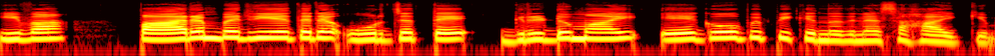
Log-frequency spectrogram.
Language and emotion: Malayalam, neutral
